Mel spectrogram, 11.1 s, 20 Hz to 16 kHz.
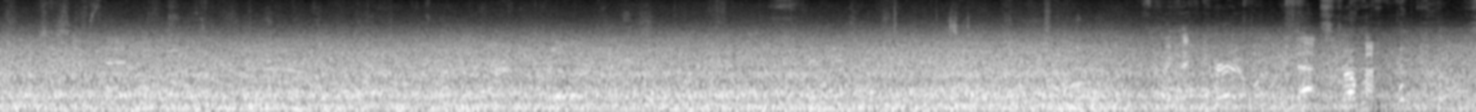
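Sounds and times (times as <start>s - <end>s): waterfall roaring: 0.0s - 11.0s.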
